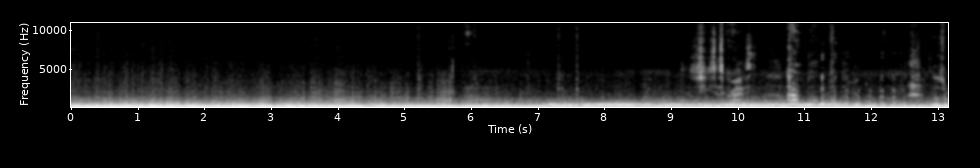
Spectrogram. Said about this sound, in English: Balance her out. A little wobbly. Oh, God. Reverse thrusters engaged.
